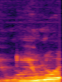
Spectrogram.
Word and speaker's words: ewer: It's like stoneware painted with garden imagery, and it's, you've put the word ewer on here. I don't even know how to pronounce that. E-W-E-R? Ewer? Yeah, you were.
